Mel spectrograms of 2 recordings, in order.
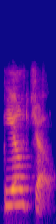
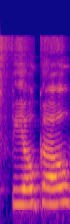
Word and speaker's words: Fiocco: So I'm going to guess Grace Pioccio. Okay. Fiocco is very close. It's Fiocco with a hard C.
